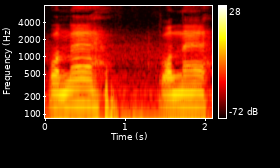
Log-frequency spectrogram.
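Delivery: normal talking voice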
